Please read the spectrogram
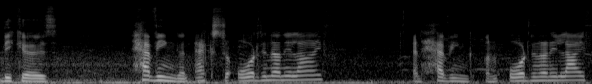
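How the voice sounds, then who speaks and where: Someone with a Hungarian accent talks at a fairly slow pace. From Hungary. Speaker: motivational speaker. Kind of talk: motivational talk. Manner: animated; halting.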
